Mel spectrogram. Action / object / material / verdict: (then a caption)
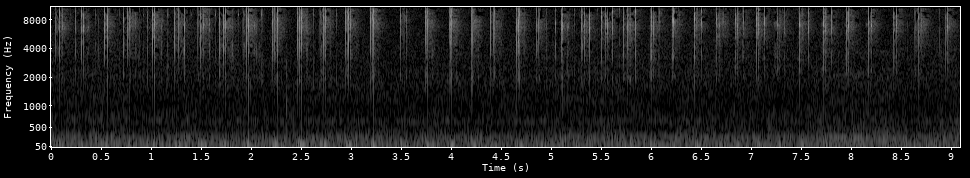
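tap / steel and gold metal wristwatch / steel / none. Fingertips and nails tap the case and click the bezel and links of a two-tone steel and gold metal wristwatch with a link bracelet, held close in the hands. About 43 short, bright, dry clicks come at an uneven pace over a faint low hum, each one dying away almost instantly.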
